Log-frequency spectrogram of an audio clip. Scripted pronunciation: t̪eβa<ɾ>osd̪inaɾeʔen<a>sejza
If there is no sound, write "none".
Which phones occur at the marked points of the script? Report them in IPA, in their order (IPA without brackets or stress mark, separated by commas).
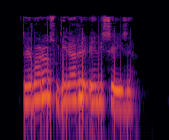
ɾ, i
